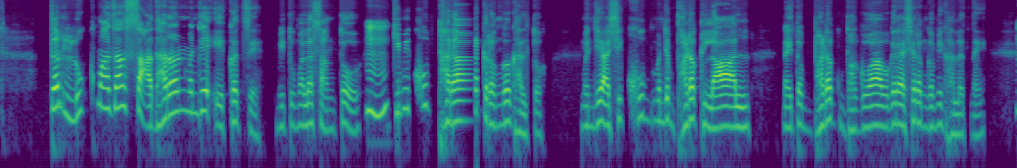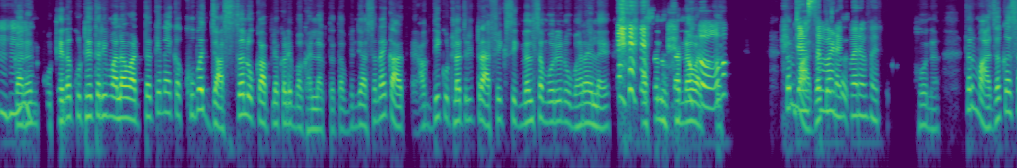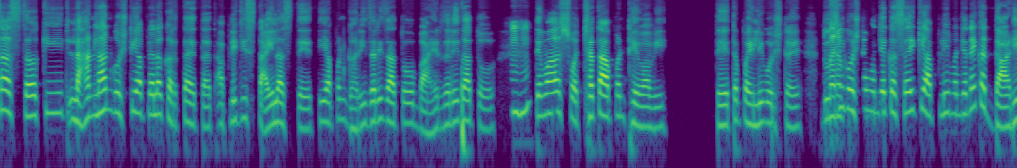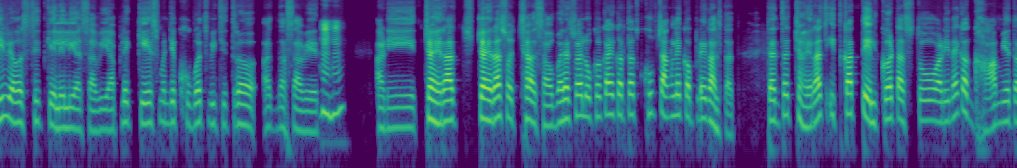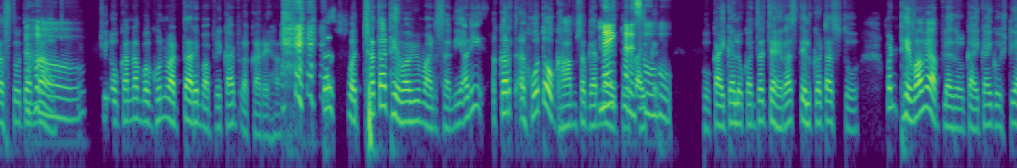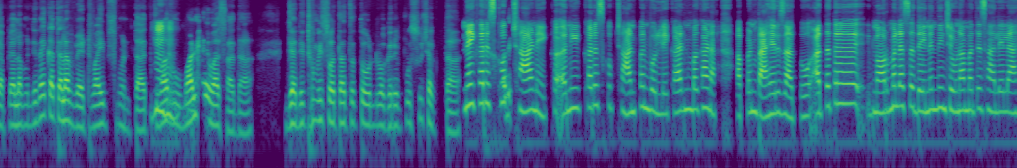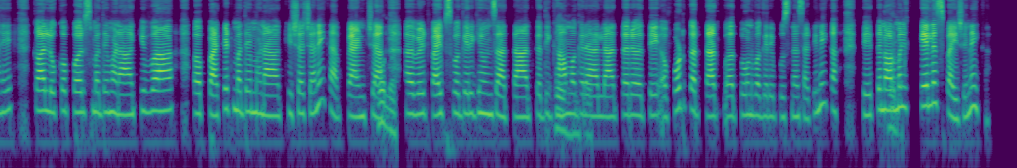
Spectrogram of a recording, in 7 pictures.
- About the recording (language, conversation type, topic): Marathi, podcast, तू तुझ्या दैनंदिन शैलीतून स्वतःला कसा व्यक्त करतोस?
- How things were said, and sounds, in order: stressed: "भडक"; stressed: "भडक"; laughing while speaking: "समोर येऊन उभा राहिला आहे, असं लोकांना वाटतं"; chuckle; laughing while speaking: "हो"; other background noise; stressed: "तेलकट"; chuckle; laughing while speaking: "हो"; drawn out: "हो"; tongue click; chuckle; in English: "वेट वाईप्स"; laughing while speaking: "ज्याने तुम्ही स्वतःचं तोंड वगैरे पुसू शकता"; in English: "नॉर्मल"; in English: "वेट वाईप्स"; in English: "अफोर्ड"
